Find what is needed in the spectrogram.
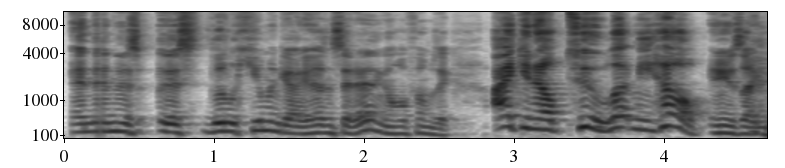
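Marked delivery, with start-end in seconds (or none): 2.9-4.3 high, louder mock kid voice; eager kid. Retelling the film's little human guy offering help, eager. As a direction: imitate an eager little boy, pitched up.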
